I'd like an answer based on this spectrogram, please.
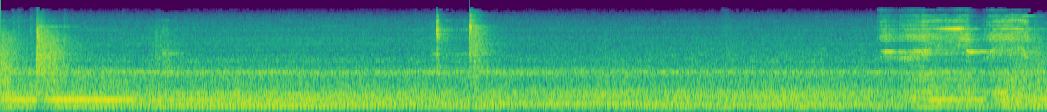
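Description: Sunnen rod cap grinder running with a steady motor hum, with clicks as the rod fixture is clamped and moved. From about six and a half seconds in, a rasping grind as the connecting-rod cap faces meet the wheel, an even cut that sounds the way a properly cutting cap should.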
